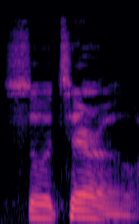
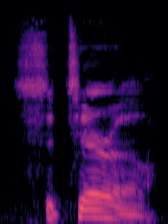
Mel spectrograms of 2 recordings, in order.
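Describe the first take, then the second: First: Soetoro as so-uh-TAIR-oh, four syllables, slow; second-try pronunciation. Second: Soetoro as suh-TAIR-oh, three syllables, slow; unsure pronunciation. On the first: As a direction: sound out Soetoro with an extra syllable after the S. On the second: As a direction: say Soetoro slowly with a reduced first syllable. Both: Shown as a demonstration. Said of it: "or however you pronounce that".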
